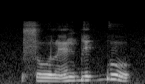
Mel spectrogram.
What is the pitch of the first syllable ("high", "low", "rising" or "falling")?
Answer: low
